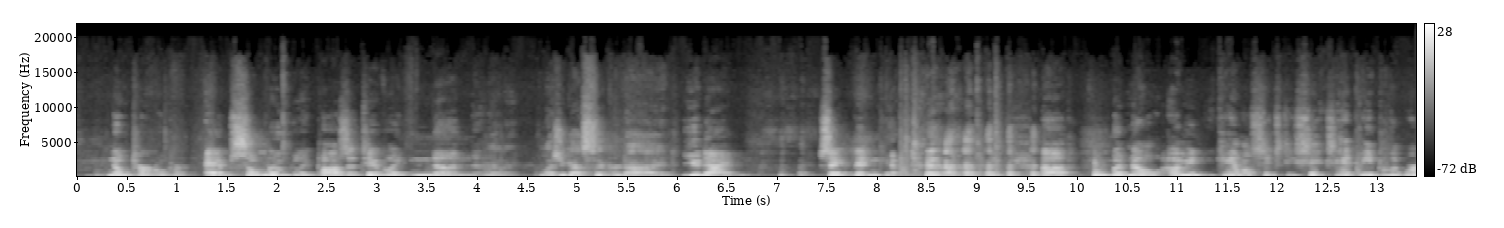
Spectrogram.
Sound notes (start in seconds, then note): 8.3 laughing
